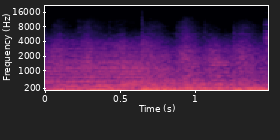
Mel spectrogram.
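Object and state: Nothing is struck.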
